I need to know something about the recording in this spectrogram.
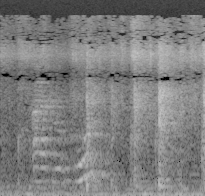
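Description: A young child's voice, a short wordless rising call, followed by a couple of sharp taps.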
